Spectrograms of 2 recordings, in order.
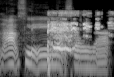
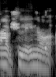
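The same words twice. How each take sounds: First: Emphatic loud denial. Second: Said in the usual way. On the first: Real, not acted. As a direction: press it hard, stretch it out. Flustered denial of accusation.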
